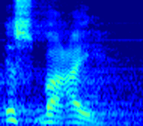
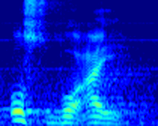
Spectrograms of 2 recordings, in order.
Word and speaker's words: إصبع: Actually, there is 18 ways to pronounce the word إصبع. The Arab pronounced the word إصبع in 18 different ways. 28 من لغات أتت لنا. There's 18 ways been recorded from the Arab how they pronounce the word إصبع, أصبع, إصبع, أصبع, بتثليث الأوائل كلها. مرة with هم, with فتحة, كسرة, ضم.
